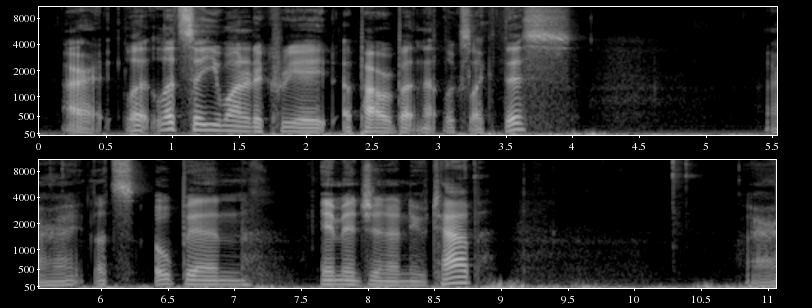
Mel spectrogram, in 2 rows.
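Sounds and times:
computer mouse click: 10.2s - 10.5s.

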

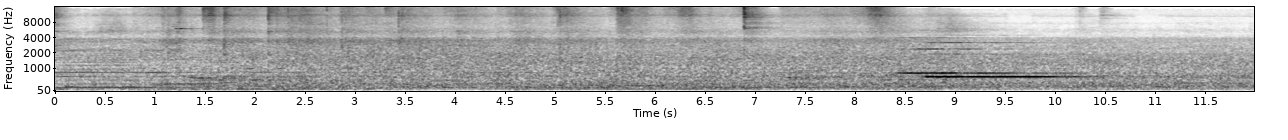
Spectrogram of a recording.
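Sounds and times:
steady hum: 0.0s - 11.9s
elevator two-note chime: 8.4s - 10.4s.

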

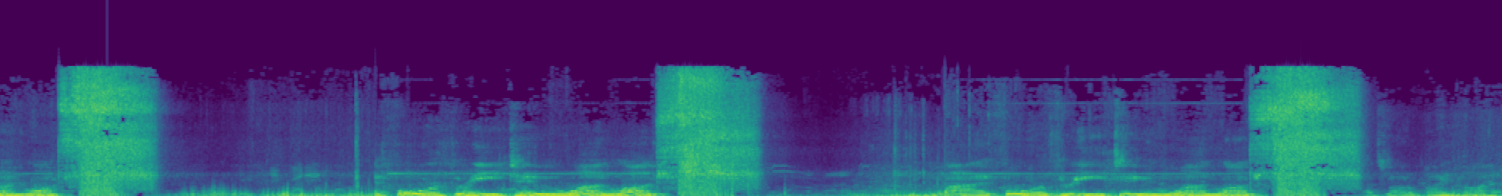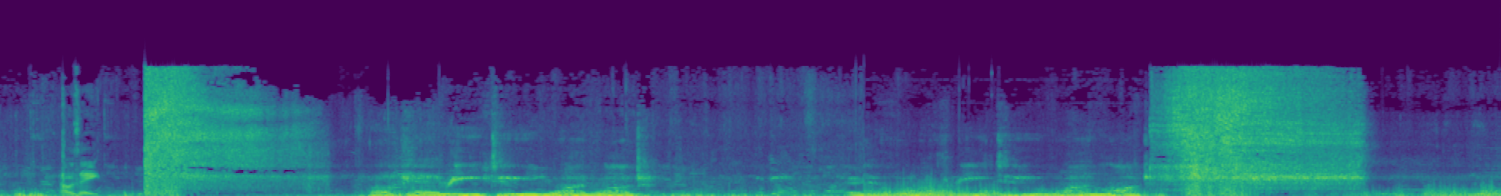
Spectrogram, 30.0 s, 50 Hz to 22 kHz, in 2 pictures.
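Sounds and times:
wind noise on microphone: 0.0s - 30.0s.

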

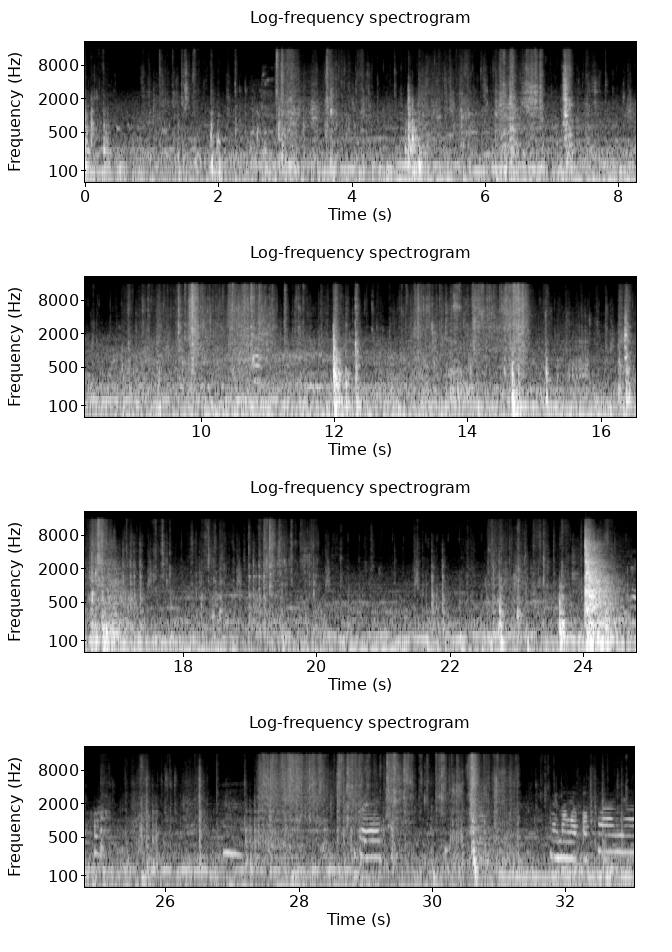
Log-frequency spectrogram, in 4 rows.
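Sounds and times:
boxes and bags rustling and knocking: 0.0s - 33.0s.

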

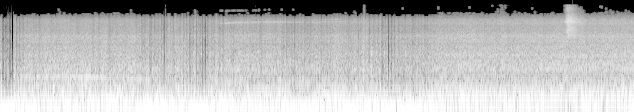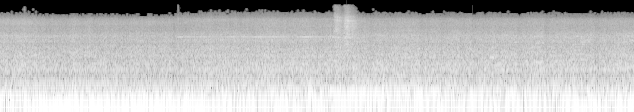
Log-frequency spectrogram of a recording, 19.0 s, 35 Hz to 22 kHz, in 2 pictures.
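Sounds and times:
bus diesel engine running: 0.0s - 19.0s
road noise: 0.0s - 19.0s
short air hisses: 8.5s - 8.9s, 14.5s - 15.0s.

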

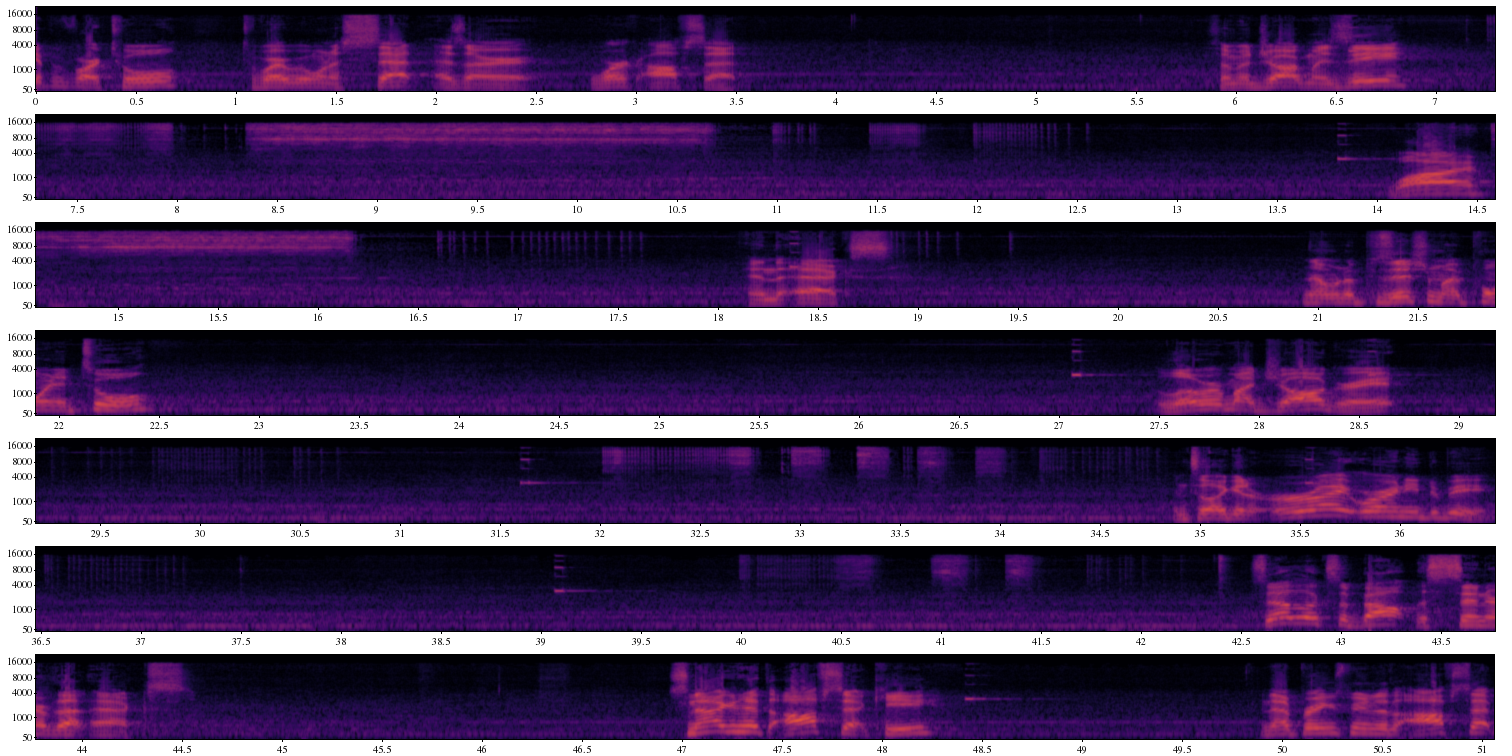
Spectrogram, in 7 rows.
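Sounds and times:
faint steady machine hum: 0.0s - 51.0s
high thin whine: 6.3s - 12.5s, 14.0s - 16.4s.

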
